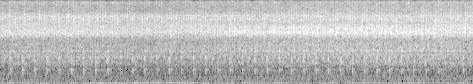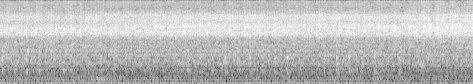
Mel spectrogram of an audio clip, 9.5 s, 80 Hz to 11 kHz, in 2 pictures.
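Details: Hyundai Genesis Coupe 3.8, cold idle in winter: sharp rapid clicking knock that starts, then fades after 5–10 seconds, recurring intermittently; owner suspects accessory-belt-driven part or A/C rather than engine itself, refrigerant odour sometimes noticed; fan ruled out.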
